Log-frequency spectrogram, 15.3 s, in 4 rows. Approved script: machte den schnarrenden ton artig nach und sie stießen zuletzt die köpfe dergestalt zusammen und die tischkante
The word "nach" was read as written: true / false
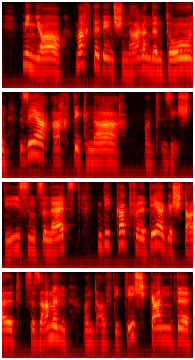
true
